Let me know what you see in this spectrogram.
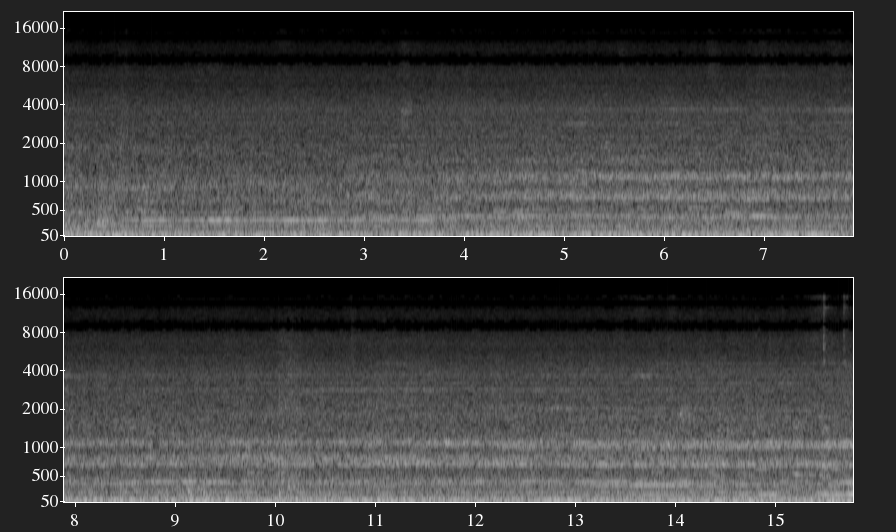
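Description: AirTrain JFK car running along its elevated guideway, heard from on board: a steady low rumble of wheels on rail, with a steady whine that grows stronger about a third of the way in.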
